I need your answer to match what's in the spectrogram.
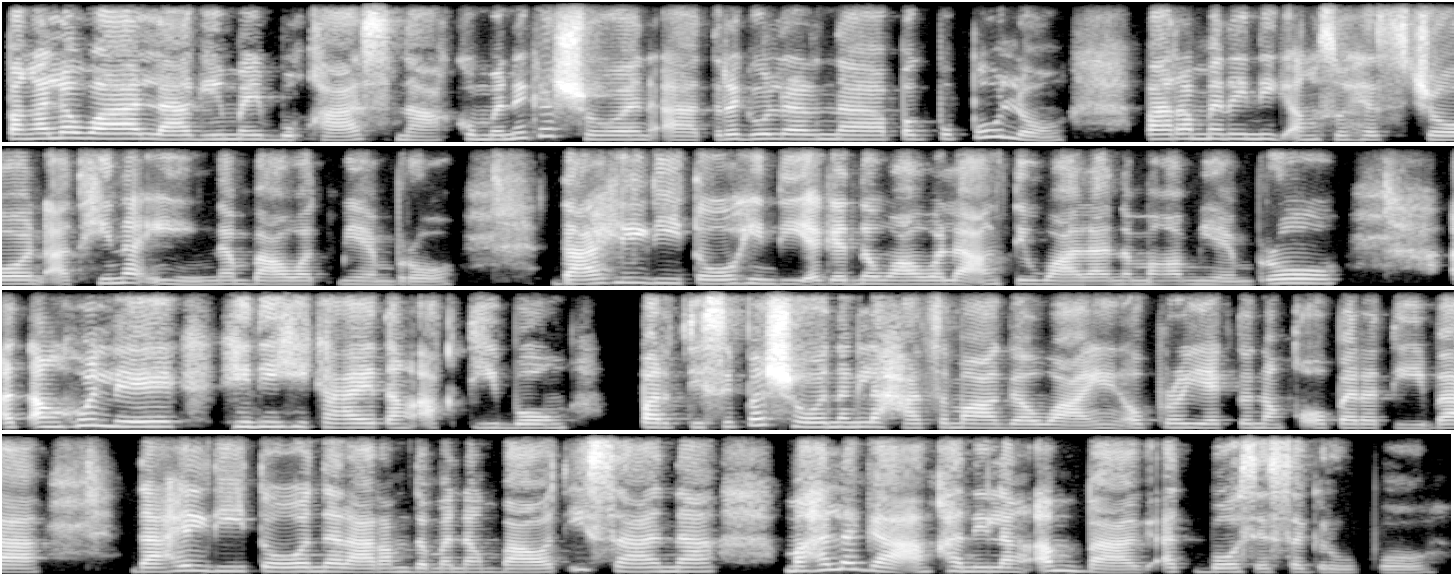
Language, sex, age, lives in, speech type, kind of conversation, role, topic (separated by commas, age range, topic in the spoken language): Filipino, female, 30-34, Philippines, read, expert-assistant, expert, Paano napapabuti ng mga kooperatiba ang kabuhayan ng mga miyembro nito?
